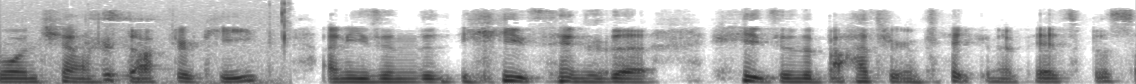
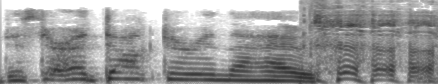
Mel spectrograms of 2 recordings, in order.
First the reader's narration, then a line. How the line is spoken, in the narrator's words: Adam Pearce screamed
